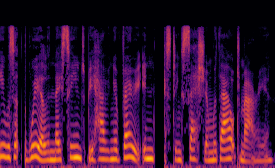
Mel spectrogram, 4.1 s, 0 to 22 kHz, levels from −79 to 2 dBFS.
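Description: At 0.33–0.39 s and 2.32–2.48 s the speech cuts abruptly to silence, likely a Bluetooth dropout. Unlike a stall, it resumes further along, with the missing stretch gone.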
